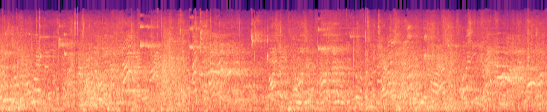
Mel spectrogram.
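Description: Indoor football play in a large, echoing sports hall: the ball being kicked and bouncing on the wooden floor among players' running feet, with children's voices calling out throughout.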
